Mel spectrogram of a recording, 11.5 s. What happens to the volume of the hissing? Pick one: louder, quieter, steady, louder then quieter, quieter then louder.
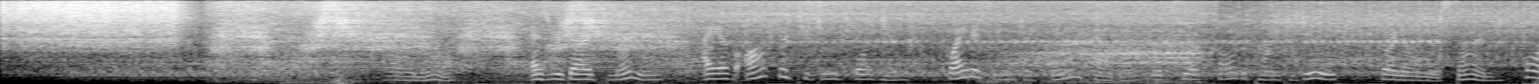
quieter.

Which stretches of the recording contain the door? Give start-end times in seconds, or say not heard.
2.1-2.8, 7.3-9.1.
